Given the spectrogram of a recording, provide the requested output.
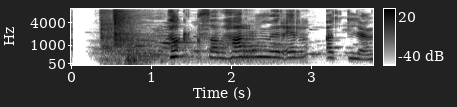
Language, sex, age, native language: Icelandic, female, 8, Icelandic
